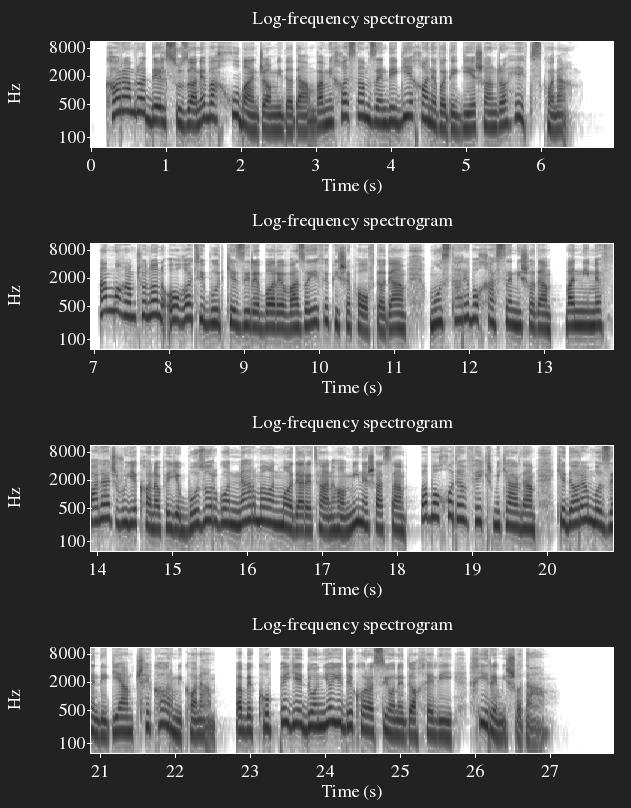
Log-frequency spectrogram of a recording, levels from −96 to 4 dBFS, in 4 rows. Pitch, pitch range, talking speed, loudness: 215 Hz, 185-260 Hz, 145 wpm, -20 LUFS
